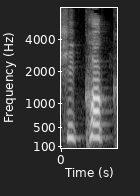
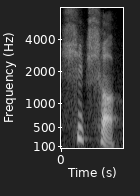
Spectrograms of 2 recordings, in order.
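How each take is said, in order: First: The word is said with Bengali pronunciation. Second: The word is said with Sanskrit pronunciation. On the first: This is how Bengali speakers say it. "আমরা বলি" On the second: This is how it was said in Sanskrit. "সংস্কৃত ভাষায় বলা হয়"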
